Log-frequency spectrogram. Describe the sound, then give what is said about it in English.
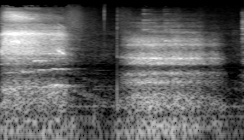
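A deep breath taken to ease tension: a long, airy draw of air, a short lull, then a second long, breathy stretch as the air goes out. It is fairly soft and stands alone without talk. “Now, when I can take a deep breath like this,”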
